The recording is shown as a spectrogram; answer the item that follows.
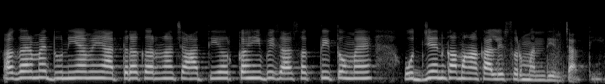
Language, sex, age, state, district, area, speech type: Hindi, female, 60+, Madhya Pradesh, Balaghat, rural, spontaneous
